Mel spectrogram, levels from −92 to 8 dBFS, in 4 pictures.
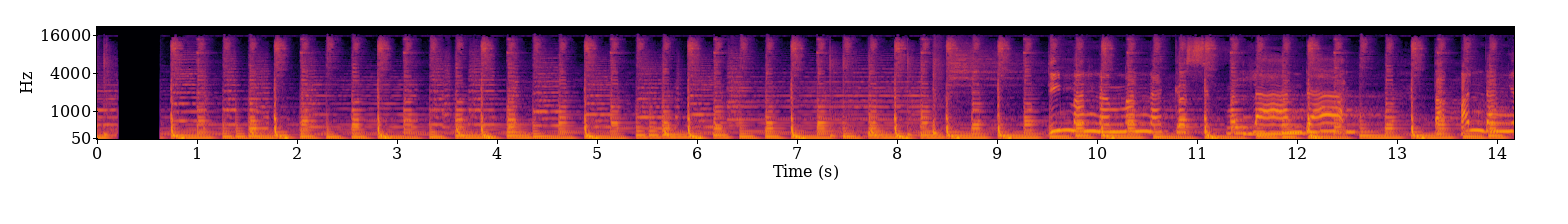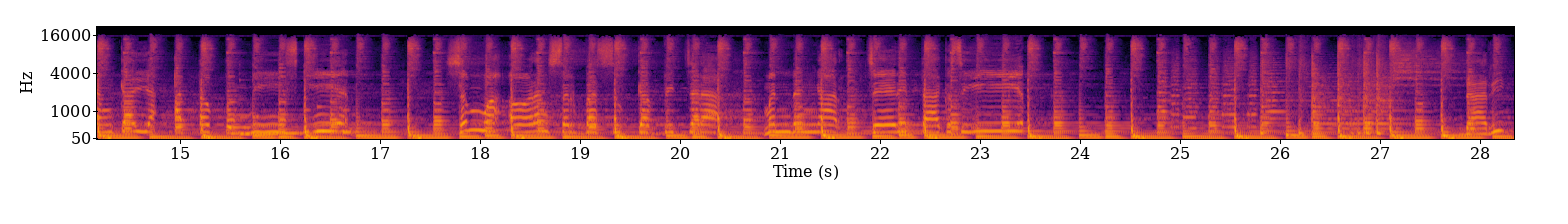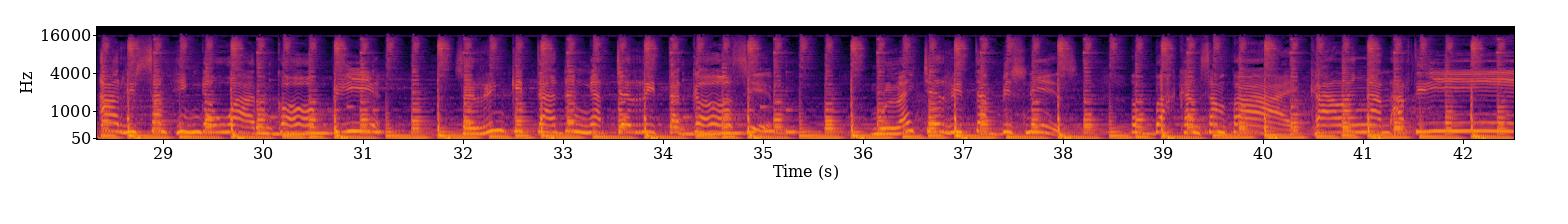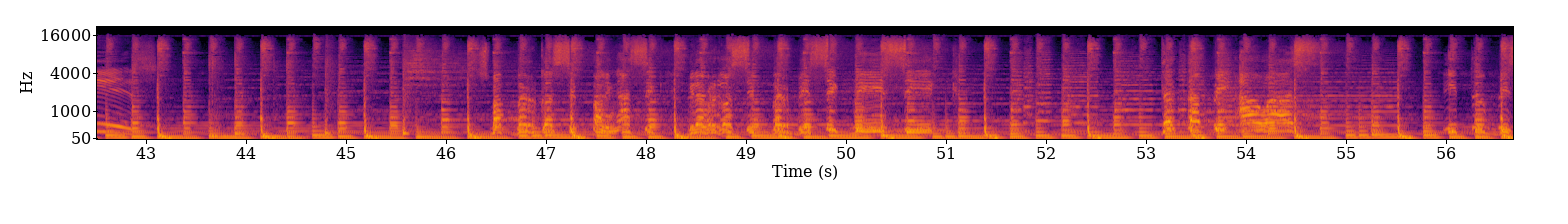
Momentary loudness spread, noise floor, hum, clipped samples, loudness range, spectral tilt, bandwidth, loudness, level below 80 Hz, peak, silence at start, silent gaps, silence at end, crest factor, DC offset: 6 LU; -40 dBFS; none; under 0.1%; 3 LU; -5.5 dB/octave; 17 kHz; -19 LUFS; -26 dBFS; 0 dBFS; 0 s; none; 0 s; 18 dB; under 0.1%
